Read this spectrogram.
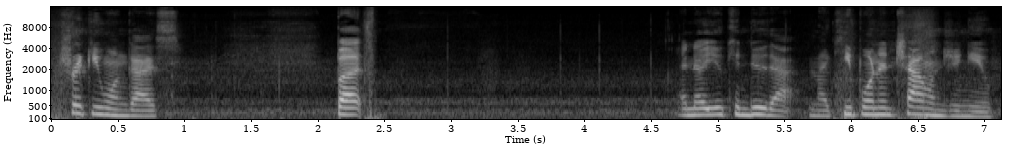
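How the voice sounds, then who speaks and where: A woman's voice: fairly high pitch, slight background noise. A woman teacher recording a math lesson for her students, upbeat and encouraging as she walks them through each step. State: has the hiccups. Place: at home with her dog nearby.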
